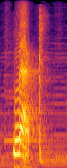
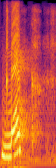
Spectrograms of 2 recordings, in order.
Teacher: Now short vowel E sound is used for the pronunciation of these words. Different sound that occur at final position, that is T and K.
